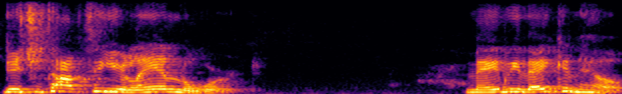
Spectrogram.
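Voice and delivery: mock-helpful sarcastic, swooping sing-song. Mocking the questions the police officer on the phone asked: sarcastic. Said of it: "I'm being sarcastic".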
